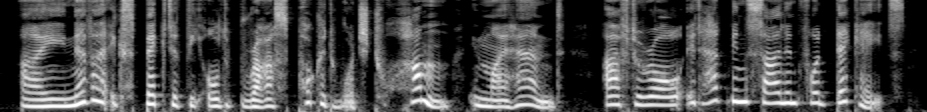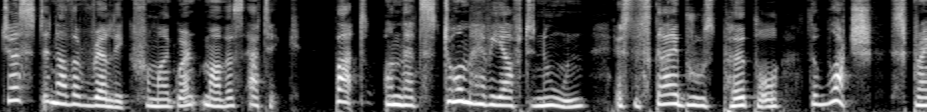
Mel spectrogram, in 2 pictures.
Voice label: Fiction Time travel History English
